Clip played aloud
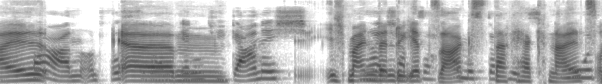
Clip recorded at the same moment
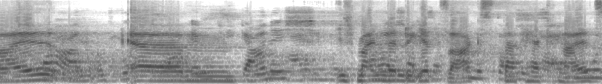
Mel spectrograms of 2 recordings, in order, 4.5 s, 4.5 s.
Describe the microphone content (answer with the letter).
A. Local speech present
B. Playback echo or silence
A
